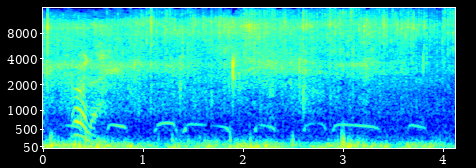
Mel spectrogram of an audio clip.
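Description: Bicycle being ridden, with a short squeak that rises and falls in pitch, repeating about two to three times a second, over a steady rumble of wind on the microphone.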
